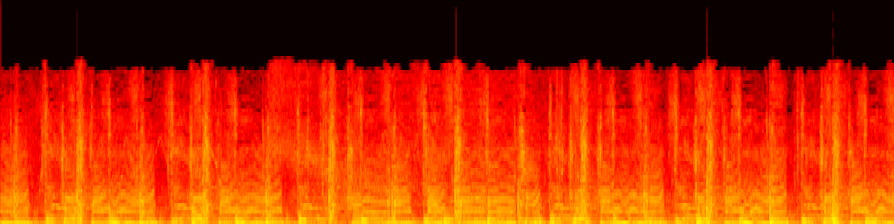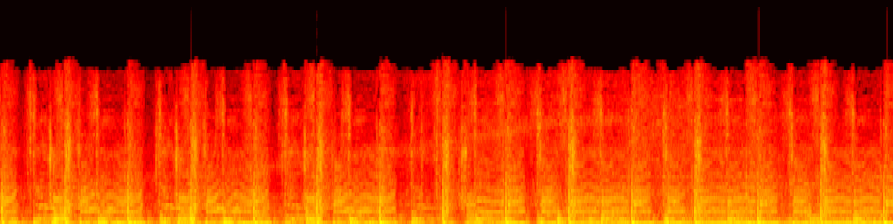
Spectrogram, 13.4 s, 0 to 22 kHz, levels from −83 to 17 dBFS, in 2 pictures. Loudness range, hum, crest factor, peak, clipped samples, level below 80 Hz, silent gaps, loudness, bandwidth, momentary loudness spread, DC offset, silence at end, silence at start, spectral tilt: 1 LU; none; 14 dB; 0 dBFS; under 0.1%; -26 dBFS; none; -14 LUFS; 16.5 kHz; 3 LU; under 0.1%; 0 s; 0 s; -3 dB/octave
